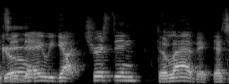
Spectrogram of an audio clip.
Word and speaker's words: Dlabik: Today we got Tristan Dlabik. That's how you say it, right? Dlabik, okay.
